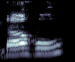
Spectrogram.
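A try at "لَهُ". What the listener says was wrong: ला को लंबा नहीं करना, अगर इसको लाहू करेंगे ना तो वो लाम अलिफ ला वाला हो जाएगा। आपने कहना है लहू।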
